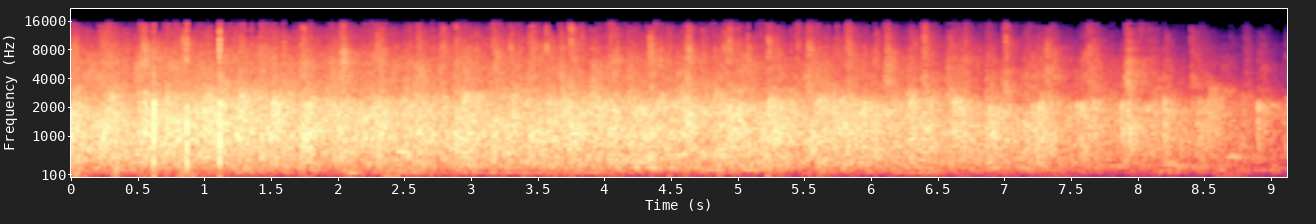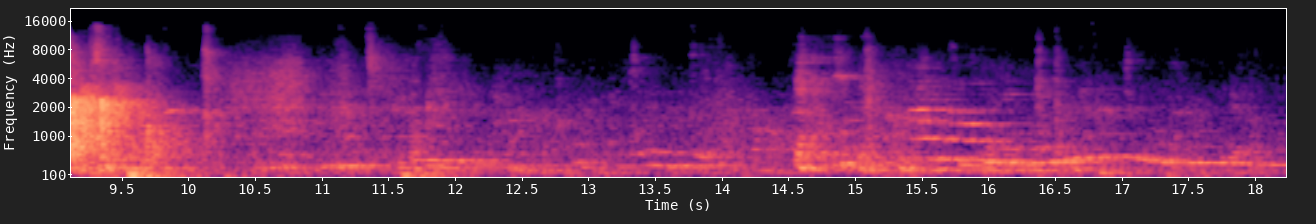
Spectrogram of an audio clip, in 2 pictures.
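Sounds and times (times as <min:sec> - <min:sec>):
audience applause: 0:00.0 - 0:09.7.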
